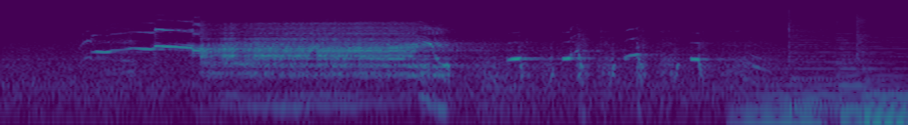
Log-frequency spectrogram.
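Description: A bull elk bugles in the rut: a rising whistle that breaks into a harsh, strained scream.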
